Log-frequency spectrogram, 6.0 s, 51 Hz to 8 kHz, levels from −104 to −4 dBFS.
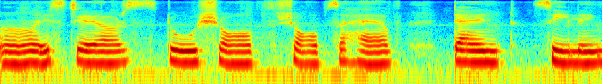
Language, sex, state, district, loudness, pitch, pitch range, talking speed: English, female, Punjab, Pathankot, -15 LUFS, 185 Hz, 180-195 Hz, 90 wpm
